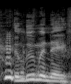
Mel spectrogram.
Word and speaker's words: Illuminae: I know I pronounced it wrong, so I'm gonna say files. With the Illuminae files. – Illuminae files. – Yeah, perfect.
